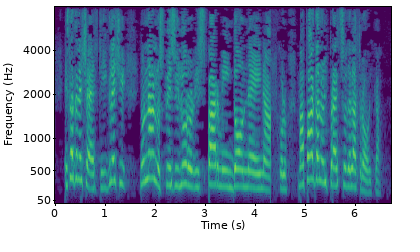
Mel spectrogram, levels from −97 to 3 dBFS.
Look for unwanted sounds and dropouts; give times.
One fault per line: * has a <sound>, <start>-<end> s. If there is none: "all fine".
* has a dropout, 4.3-4.4 s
